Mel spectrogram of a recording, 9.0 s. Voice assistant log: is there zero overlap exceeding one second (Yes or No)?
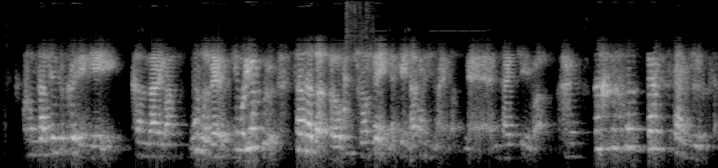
Yes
